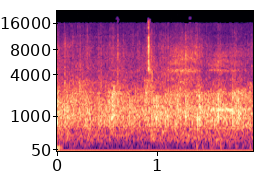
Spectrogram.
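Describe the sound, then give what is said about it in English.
A church audience claps their hands unto the Lord during a sermon in a dense, steady wash of applause, many overlapping claps blending into a continuous crackle at an even loudness throughout, with no voices standing out. “Come on, somebody clap your hands unto the Lord today.”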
